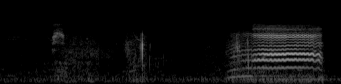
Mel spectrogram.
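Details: A goat kid stuck in a split in the earth, discovered by hunters who rescue it, gives one drawn-out, nasal, quavering bleat near the end after a few faint rustles and taps.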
